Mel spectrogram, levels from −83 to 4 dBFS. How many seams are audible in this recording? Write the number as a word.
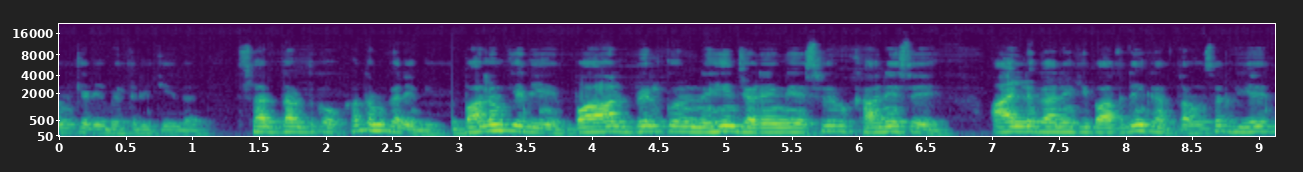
one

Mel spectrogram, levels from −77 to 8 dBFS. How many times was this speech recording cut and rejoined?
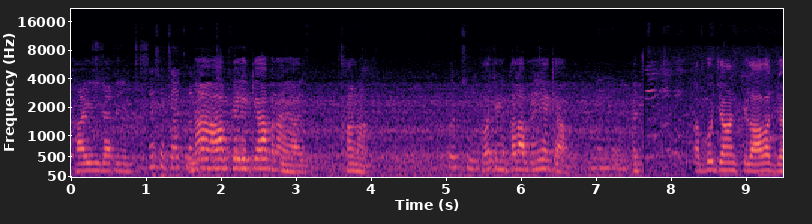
two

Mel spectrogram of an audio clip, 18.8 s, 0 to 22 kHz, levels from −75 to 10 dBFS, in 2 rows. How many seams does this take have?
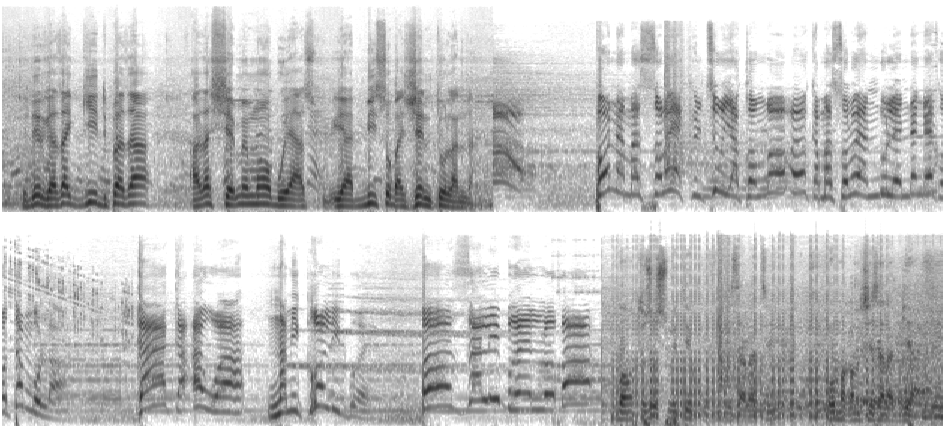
one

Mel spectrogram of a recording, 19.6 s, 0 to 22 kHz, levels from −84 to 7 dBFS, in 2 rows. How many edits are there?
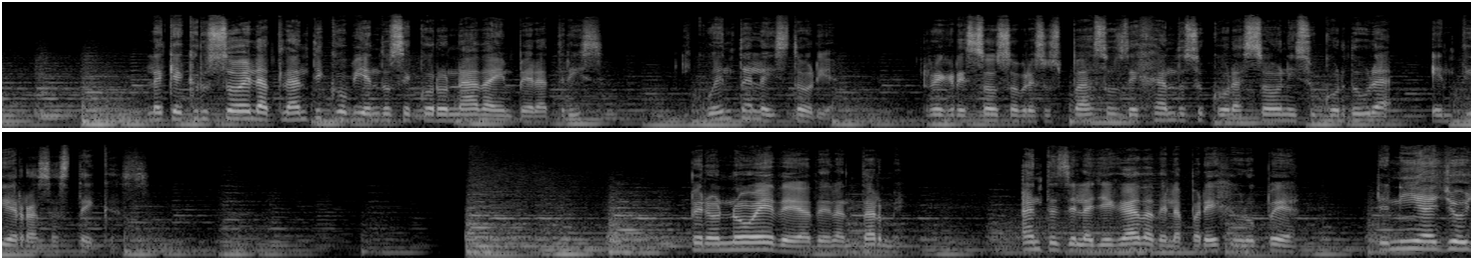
one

